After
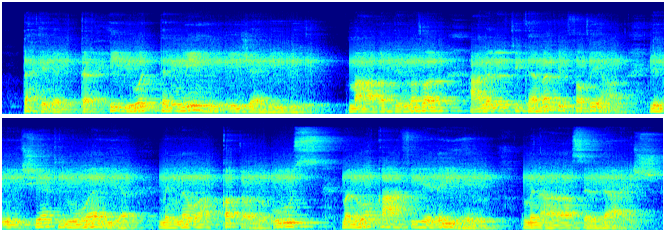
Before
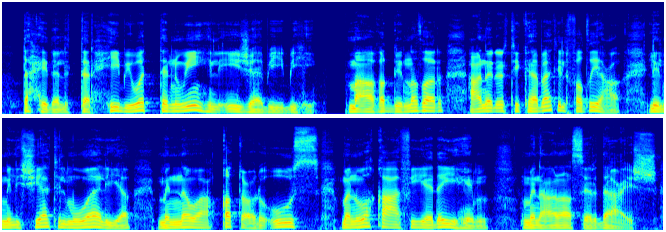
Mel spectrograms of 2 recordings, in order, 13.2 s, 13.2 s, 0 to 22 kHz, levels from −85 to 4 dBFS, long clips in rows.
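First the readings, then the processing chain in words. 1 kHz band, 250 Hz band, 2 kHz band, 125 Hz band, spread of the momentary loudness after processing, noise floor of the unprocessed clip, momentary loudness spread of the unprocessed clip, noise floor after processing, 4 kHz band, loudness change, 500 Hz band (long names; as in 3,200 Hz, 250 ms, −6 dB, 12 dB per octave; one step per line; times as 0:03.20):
+2.5 dB, +3.0 dB, +7.5 dB, +2.0 dB, 6 LU, −60 dBFS, 8 LU, −43 dBFS, +5.5 dB, +3.0 dB, +2.5 dB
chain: loose part that buzzes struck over −40 dBFS, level −22 dBFS
four-comb reverb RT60 0.89 s, combs from 26 ms, DRR 0.5 dB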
